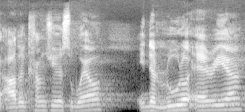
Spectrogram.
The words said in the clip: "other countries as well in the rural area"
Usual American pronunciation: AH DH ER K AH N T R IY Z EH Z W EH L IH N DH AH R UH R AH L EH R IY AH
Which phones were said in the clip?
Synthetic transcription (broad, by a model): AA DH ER K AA N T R IY EH S W EH L IH N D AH R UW R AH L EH R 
